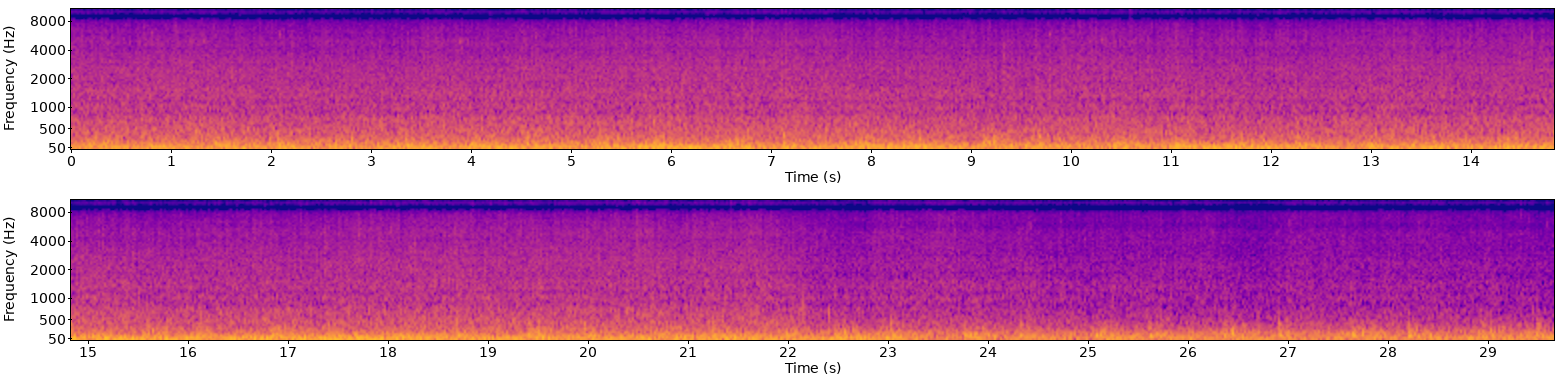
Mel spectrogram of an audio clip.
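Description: Heavy rain falling on a car, heard from inside the cabin as a steady hiss over a deep low rumble. The hiss eases a little about two-thirds of the way through.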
